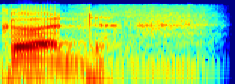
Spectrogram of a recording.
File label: "good", Voice; expletives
